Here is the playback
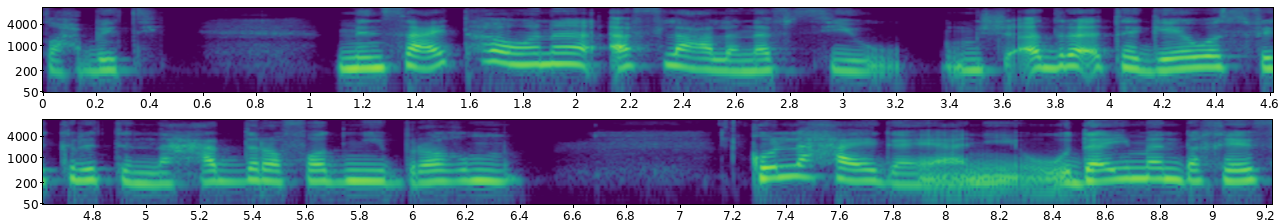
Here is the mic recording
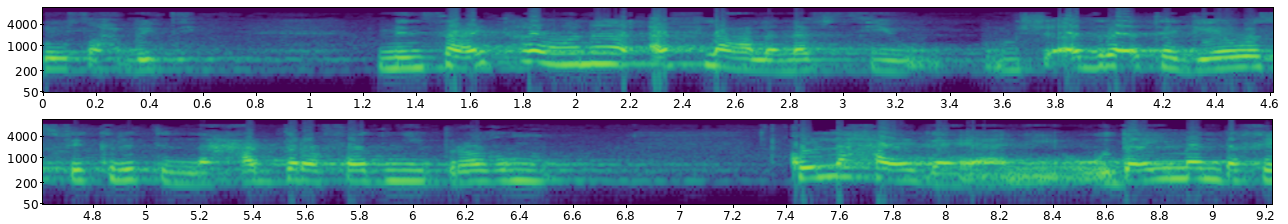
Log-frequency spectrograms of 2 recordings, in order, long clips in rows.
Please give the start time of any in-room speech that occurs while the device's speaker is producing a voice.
none

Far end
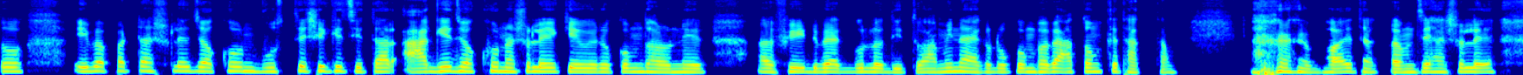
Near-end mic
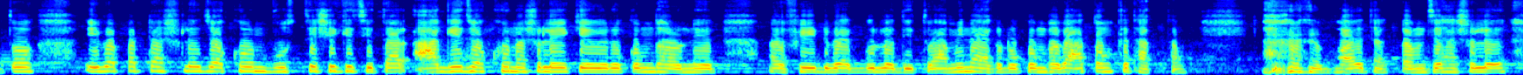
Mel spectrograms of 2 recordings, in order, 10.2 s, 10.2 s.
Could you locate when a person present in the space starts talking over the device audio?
none

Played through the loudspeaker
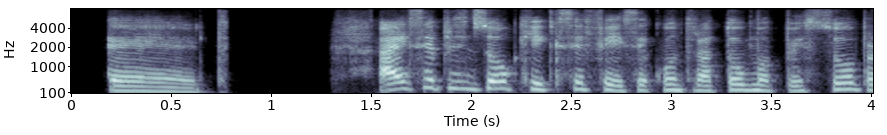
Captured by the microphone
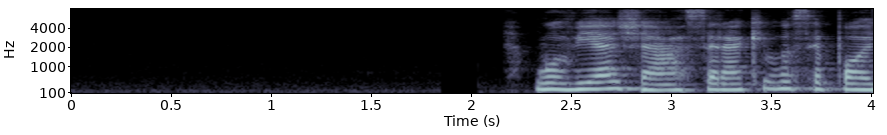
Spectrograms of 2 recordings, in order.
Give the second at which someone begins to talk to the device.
2 s

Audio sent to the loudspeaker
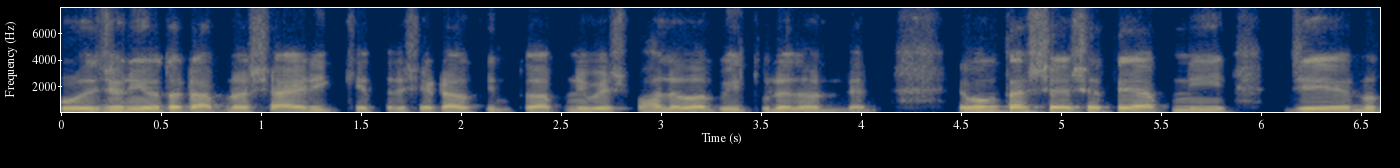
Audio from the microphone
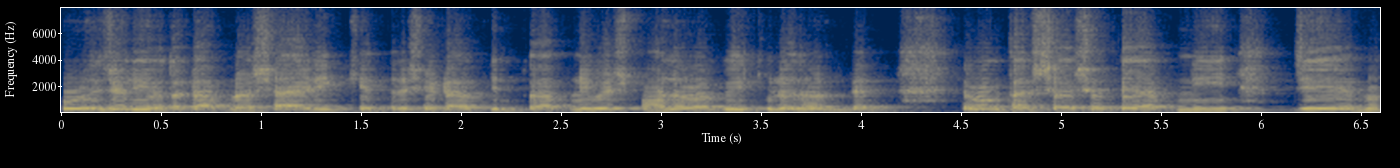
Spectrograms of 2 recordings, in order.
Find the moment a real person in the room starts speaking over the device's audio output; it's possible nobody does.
none

